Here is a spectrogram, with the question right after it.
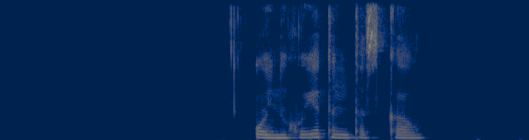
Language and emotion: Russian, neutral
